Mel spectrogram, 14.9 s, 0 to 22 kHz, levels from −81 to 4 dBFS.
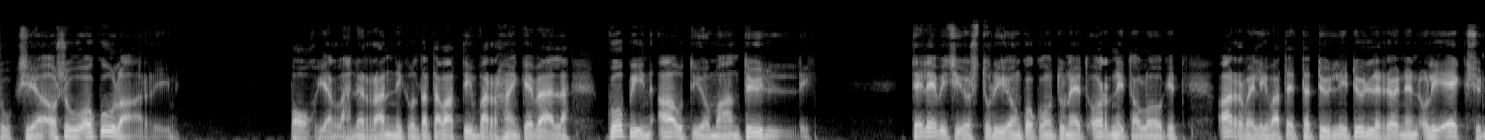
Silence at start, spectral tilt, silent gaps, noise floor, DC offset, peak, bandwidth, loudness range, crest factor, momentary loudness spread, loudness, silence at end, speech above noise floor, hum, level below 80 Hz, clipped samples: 0 s; -7.5 dB/octave; none; -67 dBFS; under 0.1%; 0 dBFS; 10.5 kHz; 3 LU; 18 dB; 8 LU; -19 LUFS; 0 s; 48 dB; none; -34 dBFS; under 0.1%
